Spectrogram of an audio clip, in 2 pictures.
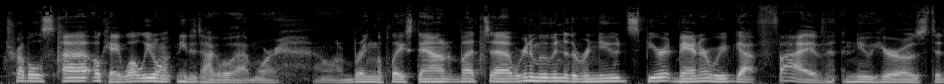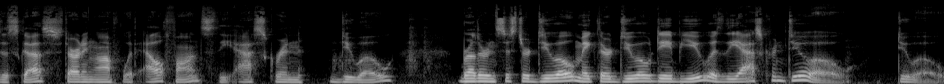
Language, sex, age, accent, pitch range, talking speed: English, male, 20-39, American, 110-140 Hz, 185 wpm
